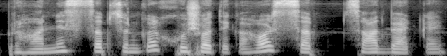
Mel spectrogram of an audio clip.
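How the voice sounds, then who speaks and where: Low-voiced woman reading a novel aloud. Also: dry recording, clean studio sound. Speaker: audiobook narrator.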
